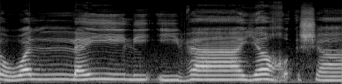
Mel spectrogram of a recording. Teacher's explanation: اذا کے بعد ذال کے بعد جو الف ہے یہ الف مدہ ہے، الف خالی سے پہلے زبر ہے تو اس کو ہمیں 2 کاؤنٹس کھینچنا ہے۔ یغشا کے آخر میں یہ کھڑا زبر ہے، اس کو بھی ہم 2 کاؤنٹس کھینچ کر وقف کریں گے، ٹھیک ہے۔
